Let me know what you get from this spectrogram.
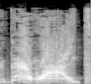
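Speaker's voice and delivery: high, loud, furious yell.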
